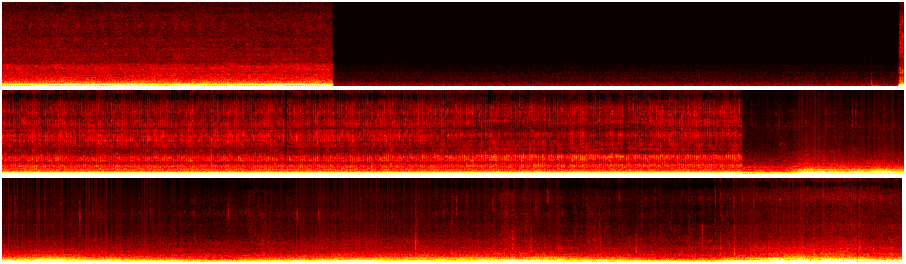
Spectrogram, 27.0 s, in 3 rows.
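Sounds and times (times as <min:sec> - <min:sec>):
car engine idling: 0:00.0 - 0:03.3, 0:09.0 - 0:21.1
car engine revving driving off: 0:00.0 - 0:03.3, 0:09.0 - 0:27.0.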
